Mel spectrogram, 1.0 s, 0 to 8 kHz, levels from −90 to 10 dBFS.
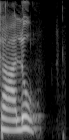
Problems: background sounds at intervals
